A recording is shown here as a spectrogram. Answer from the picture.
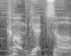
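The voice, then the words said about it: Imitates a video game hero's voice. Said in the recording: “in my best Duke Nukem voice.”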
